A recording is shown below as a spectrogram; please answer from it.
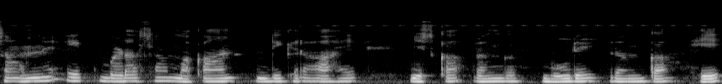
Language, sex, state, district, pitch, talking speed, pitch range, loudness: Hindi, male, Chhattisgarh, Raipur, 140 Hz, 115 wpm, 135-150 Hz, -18 LUFS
